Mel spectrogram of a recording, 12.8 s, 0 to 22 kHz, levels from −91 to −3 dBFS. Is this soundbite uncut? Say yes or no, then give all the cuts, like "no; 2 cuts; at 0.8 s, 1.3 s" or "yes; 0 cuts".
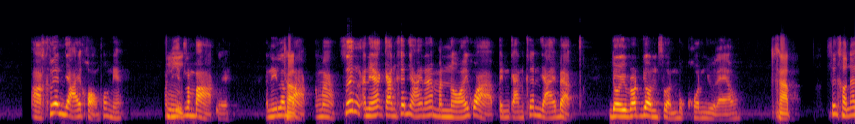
yes; 0 cuts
